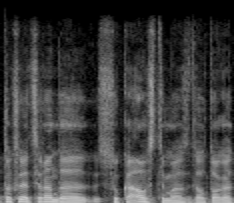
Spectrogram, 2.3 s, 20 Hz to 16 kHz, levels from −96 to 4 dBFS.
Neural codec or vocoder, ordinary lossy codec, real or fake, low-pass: vocoder, 44.1 kHz, 128 mel bands, Pupu-Vocoder; AAC, 96 kbps; fake; 14.4 kHz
